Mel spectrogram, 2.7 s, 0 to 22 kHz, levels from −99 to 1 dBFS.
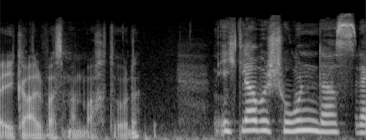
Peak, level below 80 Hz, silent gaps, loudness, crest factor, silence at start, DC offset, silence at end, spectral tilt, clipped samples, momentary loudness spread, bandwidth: -12 dBFS; -46 dBFS; none; -29 LUFS; 18 dB; 0 s; under 0.1%; 0 s; -4.5 dB/octave; under 0.1%; 11 LU; 15 kHz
